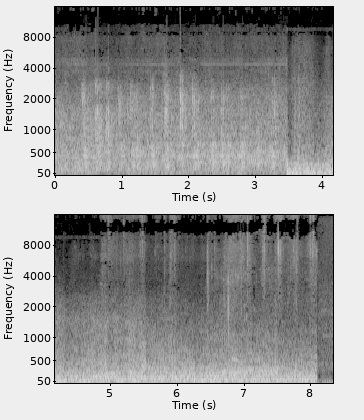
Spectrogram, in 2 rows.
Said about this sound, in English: And here are the sounds I recorded at about 5 o'clock this morning here in Lviv. You can hear that lawnmower-like sound of the Iranian Russian drones as they get closer. And then you'll hear the air defense doggedly trying to shoot it down.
